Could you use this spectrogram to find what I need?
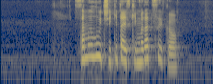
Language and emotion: Russian, positive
